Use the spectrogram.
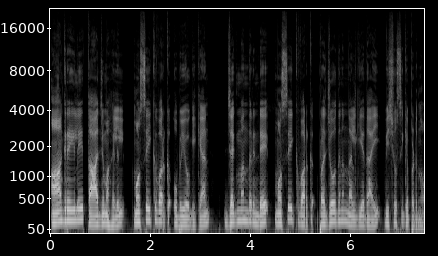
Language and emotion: Malayalam, neutral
